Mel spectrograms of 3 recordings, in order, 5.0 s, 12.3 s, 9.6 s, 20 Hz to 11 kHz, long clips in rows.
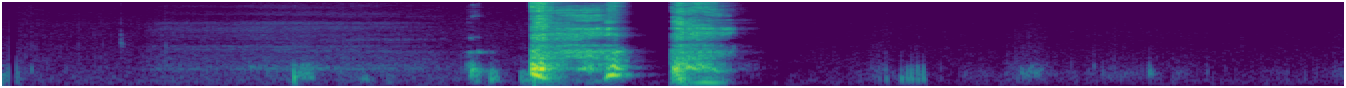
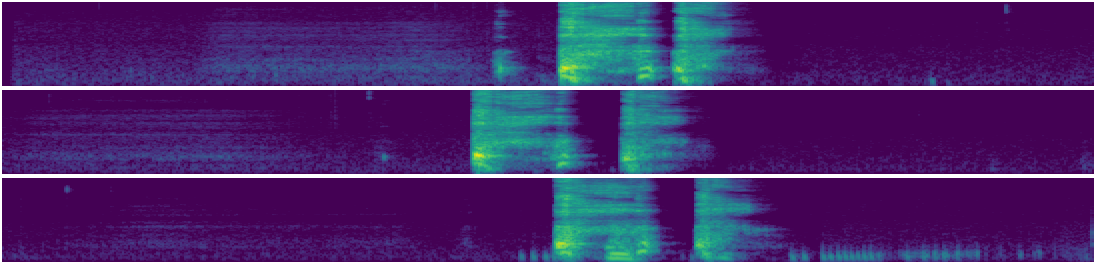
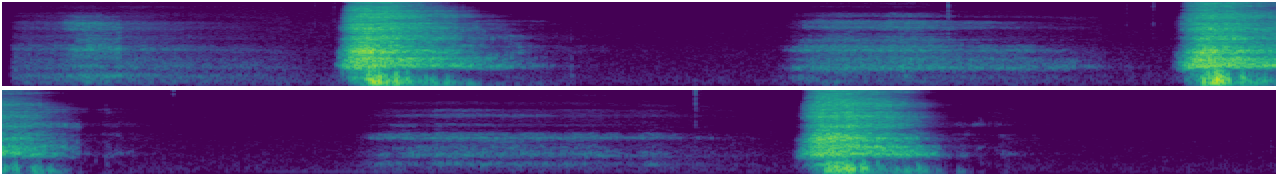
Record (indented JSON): {
  "cough_length": "5.0 s",
  "cough_amplitude": 32015,
  "cough_signal_mean_std_ratio": 0.19,
  "three_cough_length": "12.3 s",
  "three_cough_amplitude": 32691,
  "three_cough_signal_mean_std_ratio": 0.18,
  "exhalation_length": "9.6 s",
  "exhalation_amplitude": 29042,
  "exhalation_signal_mean_std_ratio": 0.27,
  "survey_phase": "beta (2021-08-13 to 2022-03-07)",
  "age": "18-44",
  "gender": "Female",
  "wearing_mask": "No",
  "symptom_none": true,
  "symptom_onset": "5 days",
  "smoker_status": "Never smoked",
  "respiratory_condition_asthma": false,
  "respiratory_condition_other": false,
  "recruitment_source": "REACT",
  "submission_delay": "1 day",
  "covid_test_result": "Negative",
  "covid_test_method": "RT-qPCR",
  "influenza_a_test_result": "Negative",
  "influenza_b_test_result": "Negative"
}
